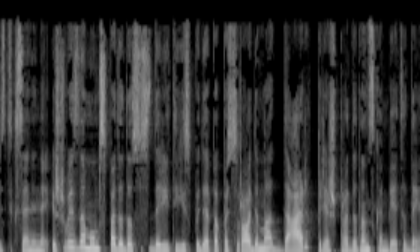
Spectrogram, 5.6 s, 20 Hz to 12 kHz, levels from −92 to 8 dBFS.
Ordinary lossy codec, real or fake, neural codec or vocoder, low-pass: MP3, 48 kbps; real; none; 10.8 kHz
